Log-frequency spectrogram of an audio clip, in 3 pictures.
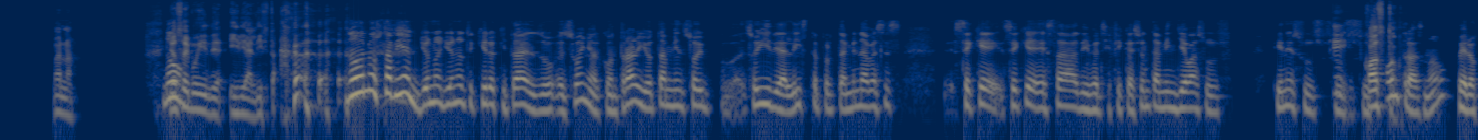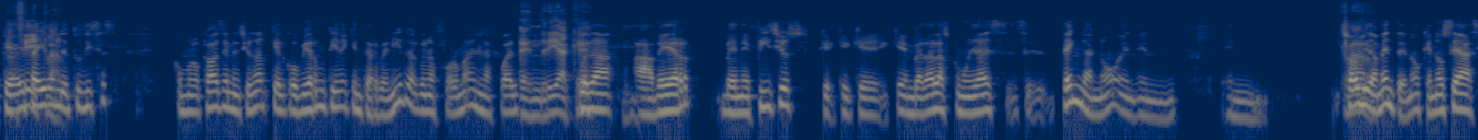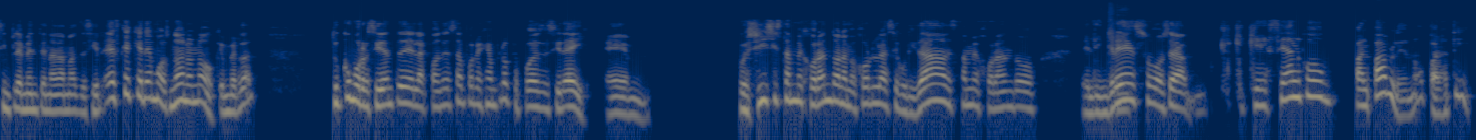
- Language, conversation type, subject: Spanish, unstructured, ¿Piensas que el turismo masivo destruye la esencia de los lugares?
- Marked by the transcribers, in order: laugh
